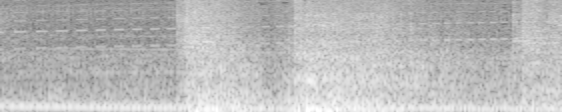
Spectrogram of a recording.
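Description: A truck crashes with loud thuds.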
